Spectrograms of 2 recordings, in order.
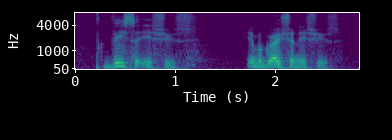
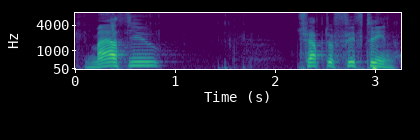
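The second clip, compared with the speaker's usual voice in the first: loud, ringing sermon delivery; preaching at full force; 4 semitones higher, 9 dB louder than usual. Acted. Preacher rousing the congregation about faith, loud and ringing.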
